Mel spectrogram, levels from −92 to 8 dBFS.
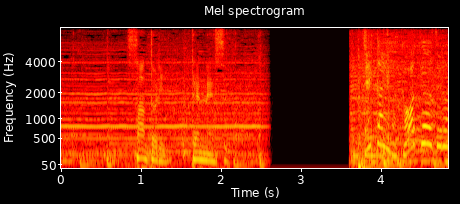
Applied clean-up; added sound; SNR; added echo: none; none; none; none.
